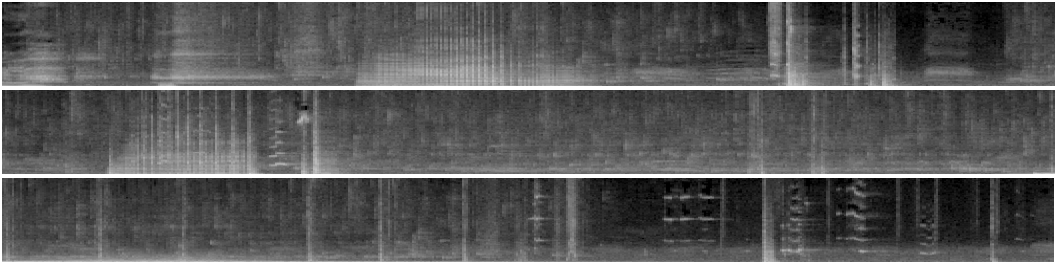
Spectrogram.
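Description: Horror-film sound effects: scattered sharp knocks and short rising swells of noise, then a deep low rumble that starts suddenly about twenty seconds in and slowly fades away.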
